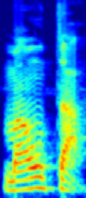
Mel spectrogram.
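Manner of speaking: মাউতা with a quick, unstretched "ta"; short final vowel. Shown as a demonstration. Teacher showing the class, quick final "ta" in মাউতা. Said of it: "ওই জন্য তাড়াতাড়ি পড়বো".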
